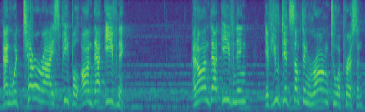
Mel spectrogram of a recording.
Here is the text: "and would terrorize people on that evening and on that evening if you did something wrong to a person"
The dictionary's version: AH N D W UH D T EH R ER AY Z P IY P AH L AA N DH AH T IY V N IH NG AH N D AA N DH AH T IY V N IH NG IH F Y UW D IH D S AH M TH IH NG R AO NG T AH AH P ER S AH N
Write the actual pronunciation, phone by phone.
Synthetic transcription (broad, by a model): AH N W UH D T EH R ER AY Z P IY P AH L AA N DH AH T IY V N IH NG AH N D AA N DH AH T IY V N IH NG IH F Y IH D IH D S AH M TH IH NG R AO NG T AH AH P ER S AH N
